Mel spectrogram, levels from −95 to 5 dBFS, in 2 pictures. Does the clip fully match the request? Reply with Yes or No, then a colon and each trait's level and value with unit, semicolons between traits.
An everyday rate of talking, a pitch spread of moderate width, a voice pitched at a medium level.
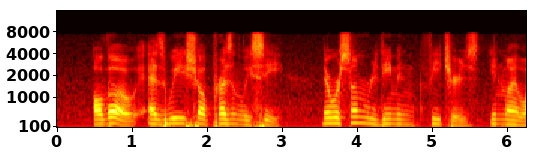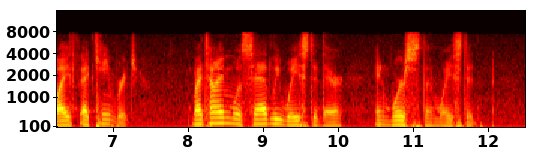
No: slow, 125 wpm; average, 4.0 semitones; medium, 150 Hz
